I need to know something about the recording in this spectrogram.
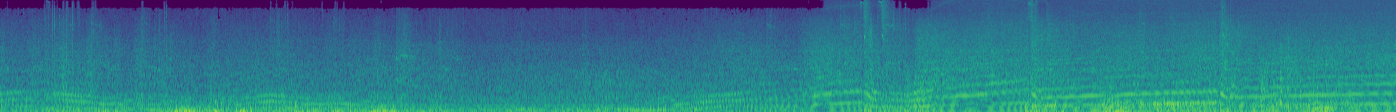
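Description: A sports car engine revs and roars, rising in pitch as it shifts up through the gears.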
